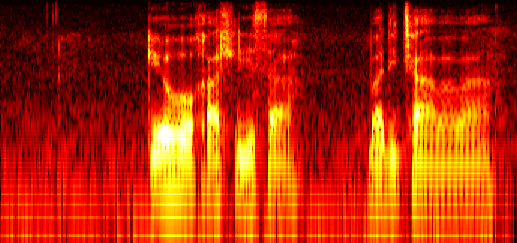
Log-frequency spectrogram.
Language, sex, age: Southern Sotho, male, 19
